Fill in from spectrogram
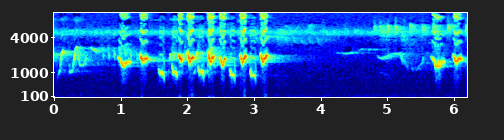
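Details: Master song of the white-rumped shama for training cage birds: a rapid series of clear whistled notes, sharply repeated several times a second, then a pause and a soft rising whistle before more sharp notes.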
